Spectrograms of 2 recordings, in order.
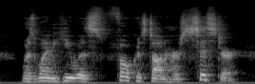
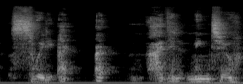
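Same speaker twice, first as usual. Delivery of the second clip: faltering apology; 4 dB quieter than usual. A narrator's reading. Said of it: "he began".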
